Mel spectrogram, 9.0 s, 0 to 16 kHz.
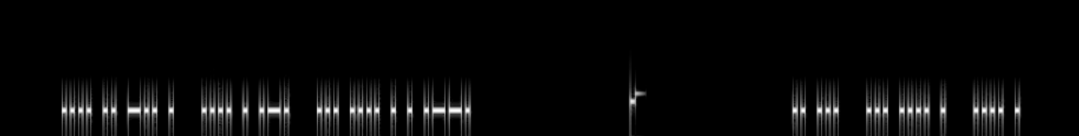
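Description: Rapid Morse code at 35 words per minute in a steady mid-pitched tone, keyed in fast dits and dahs for about four seconds, then a pause broken by one brief blip, then more quick code.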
